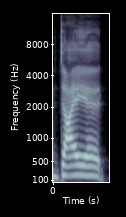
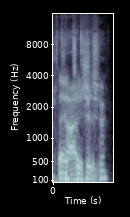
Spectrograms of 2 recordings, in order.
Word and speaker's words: dietitian: The dietitianist? How do you say it? Dietitian.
